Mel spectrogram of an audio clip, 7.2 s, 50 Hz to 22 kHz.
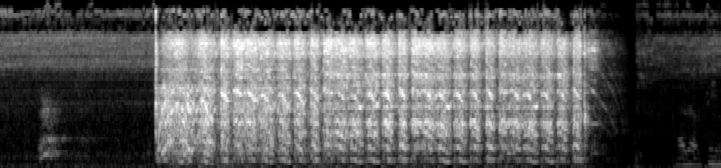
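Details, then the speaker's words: Nissan Skyline R33, crank no start: engine cranks steadily about four seconds without firing; fuel pressure confirmed at the regulator after fuel pump wiring repair, but injectors still not squirting, cause unconfirmed (owner wonders about the regulator). "don't seem to be doing anything, does it? So yeah, it's still the injectors that aren't squirting."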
